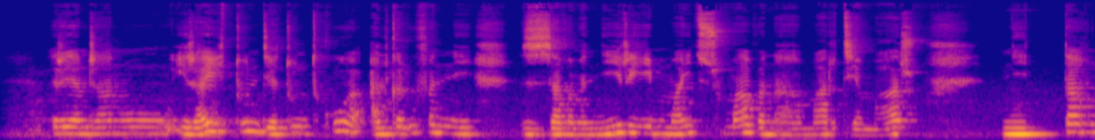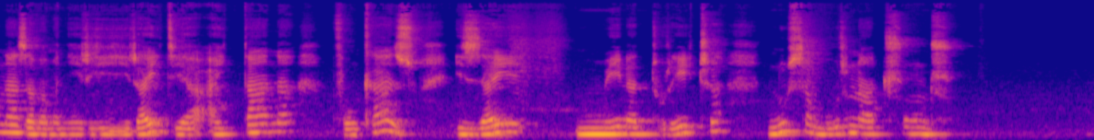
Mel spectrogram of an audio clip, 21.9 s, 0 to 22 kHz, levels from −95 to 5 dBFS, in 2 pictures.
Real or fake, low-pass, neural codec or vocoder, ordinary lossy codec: real; 19.8 kHz; none; MP3, 96 kbps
